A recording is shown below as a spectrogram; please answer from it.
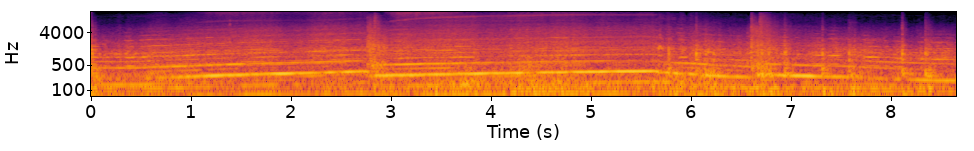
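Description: Race car engine in Gran Turismo 7: a loud, near, steady engine whine that climbs in pitch through a gear, dips with an upshift, then rises again, with brief tire noise.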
